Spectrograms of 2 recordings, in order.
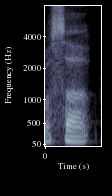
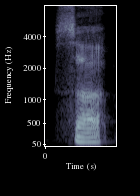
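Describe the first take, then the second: First: Both words are said fully and distinctly. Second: The phrase is squeezed into one quick syllable.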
